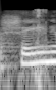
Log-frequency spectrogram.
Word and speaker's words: Shane: O meu nome se fala Shane, mas se escreve Shane, S-H-A-N-E.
